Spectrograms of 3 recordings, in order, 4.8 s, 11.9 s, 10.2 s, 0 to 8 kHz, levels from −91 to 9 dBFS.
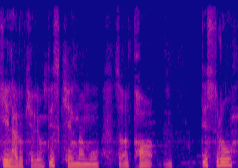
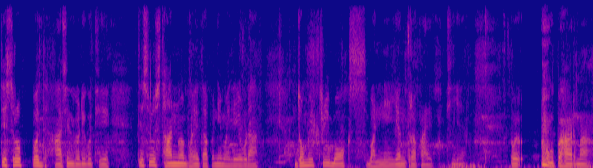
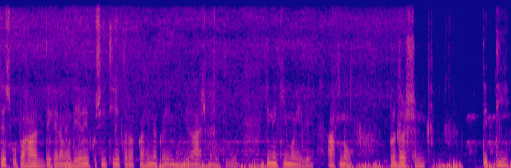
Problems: none marked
